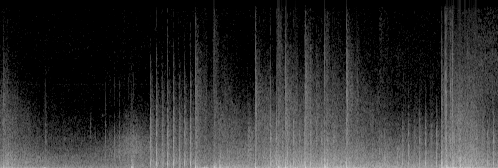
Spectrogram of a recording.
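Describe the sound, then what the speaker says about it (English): Mortar barrage in a video game battle: rapid bursts of sharp explosions and automatic gunfire crowd together, loud and dense throughout, swelling into heavier blasts near the end. "Mortar barrage hitting biochem."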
